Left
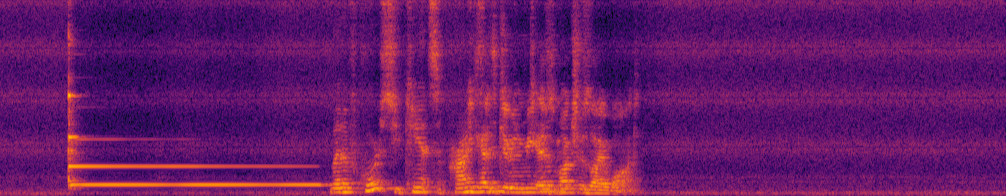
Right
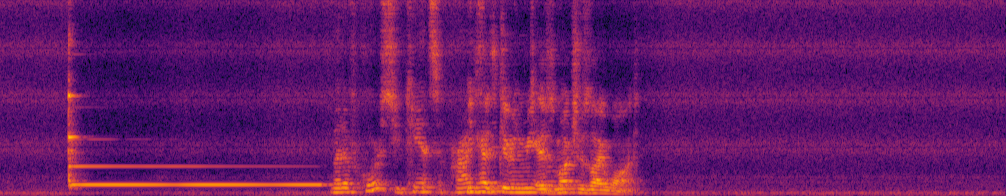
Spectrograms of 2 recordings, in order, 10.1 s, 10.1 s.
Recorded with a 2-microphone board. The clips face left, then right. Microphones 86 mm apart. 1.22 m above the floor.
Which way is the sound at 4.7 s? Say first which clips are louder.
Right 3 dB; 15° right (ahead or behind).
